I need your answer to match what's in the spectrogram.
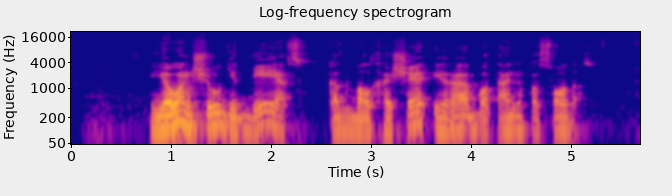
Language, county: Lithuanian, Šiauliai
